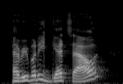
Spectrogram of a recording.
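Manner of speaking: ordinary talk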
